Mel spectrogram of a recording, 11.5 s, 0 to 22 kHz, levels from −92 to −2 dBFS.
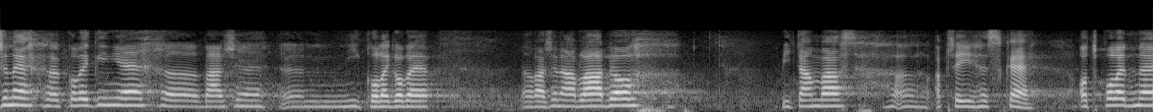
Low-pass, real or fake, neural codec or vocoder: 7.2 kHz; fake; codec, 16 kHz, 2 kbps, FunCodec, trained on Chinese and English, 25 frames a second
